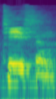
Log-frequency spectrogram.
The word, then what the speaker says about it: Thiessen: Thiessen.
